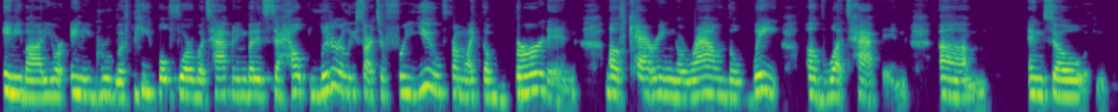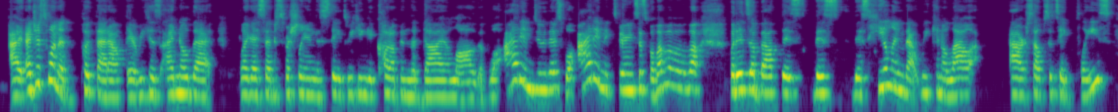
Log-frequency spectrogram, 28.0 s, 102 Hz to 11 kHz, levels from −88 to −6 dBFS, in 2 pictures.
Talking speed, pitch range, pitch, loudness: 195 wpm, 200-240 Hz, 215 Hz, -18 LUFS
